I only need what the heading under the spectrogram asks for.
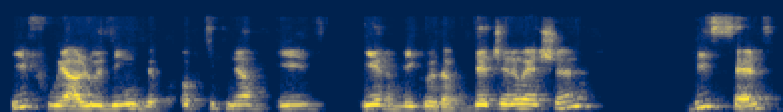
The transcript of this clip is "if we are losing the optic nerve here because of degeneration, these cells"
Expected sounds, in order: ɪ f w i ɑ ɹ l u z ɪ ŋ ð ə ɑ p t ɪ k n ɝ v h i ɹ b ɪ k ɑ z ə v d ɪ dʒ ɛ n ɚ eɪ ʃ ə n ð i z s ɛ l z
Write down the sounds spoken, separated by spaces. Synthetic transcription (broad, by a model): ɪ f w i ɑ ɹ l u z ɪ ŋ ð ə ɑ p t ɪ k n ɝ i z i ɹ b ɪ k ɑ z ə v d ɪ dʒ ɛ n ɚ eɪ ʃ ə n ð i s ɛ l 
